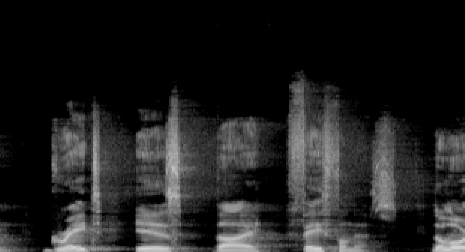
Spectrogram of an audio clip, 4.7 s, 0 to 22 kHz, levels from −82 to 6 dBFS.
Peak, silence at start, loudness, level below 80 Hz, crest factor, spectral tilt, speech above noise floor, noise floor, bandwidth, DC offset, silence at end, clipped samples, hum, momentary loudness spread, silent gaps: -2 dBFS; 0 s; -17 LUFS; -60 dBFS; 14 dB; -4 dB/octave; 24 dB; -39 dBFS; 15.5 kHz; under 0.1%; 0 s; under 0.1%; none; 14 LU; none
